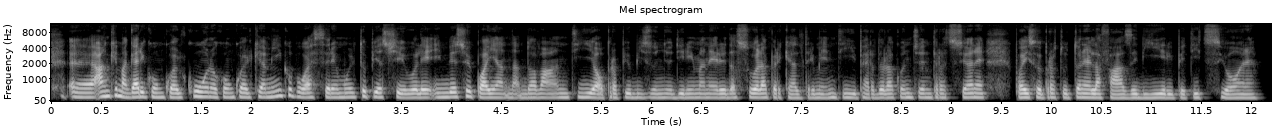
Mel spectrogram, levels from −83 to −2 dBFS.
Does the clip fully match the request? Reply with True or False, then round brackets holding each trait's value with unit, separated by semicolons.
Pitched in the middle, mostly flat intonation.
True (175 Hz; 1.9 semitones)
